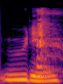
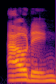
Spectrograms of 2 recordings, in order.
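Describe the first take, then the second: First: The first vowel is the Minnesota 'oo' sound. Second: The first vowel is said as in 'out'.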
